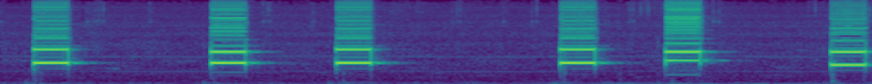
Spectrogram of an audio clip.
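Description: Telephone keypad touch-tones (DTMF) from a Skype dialpad: five separate beeps of about a third of a second each, at uneven gaps. They are digits of the eighth group of a Windows installation ID being keyed in for Microsoft's automated phone activation line.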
